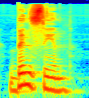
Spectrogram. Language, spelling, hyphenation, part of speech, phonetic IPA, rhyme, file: Ukrainian, бензин, бен‧зин, noun, [benˈzɪn], -ɪn, Uk-бензин.ogg
- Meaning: petrol, gasoline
